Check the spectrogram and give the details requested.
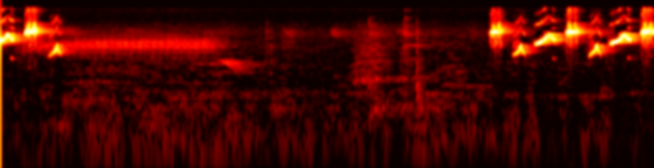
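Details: Cinereous tit, song used to make other birds start singing: a few high chirps, then a thin sustained tone and a pause, followed by a fresh burst of quick repeated paired notes.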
